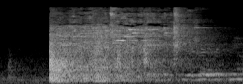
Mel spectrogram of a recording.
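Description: A sudden loud crash about half a second in, dying away over a second and more.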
